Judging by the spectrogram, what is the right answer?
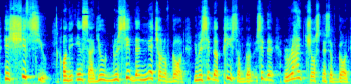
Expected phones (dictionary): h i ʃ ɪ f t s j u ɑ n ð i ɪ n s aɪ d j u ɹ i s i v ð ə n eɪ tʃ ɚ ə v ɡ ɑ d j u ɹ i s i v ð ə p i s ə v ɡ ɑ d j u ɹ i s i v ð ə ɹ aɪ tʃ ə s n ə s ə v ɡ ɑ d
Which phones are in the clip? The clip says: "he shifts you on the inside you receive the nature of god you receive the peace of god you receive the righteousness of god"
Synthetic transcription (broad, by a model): h i ʃ ɪ f t s j u ɑ n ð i ɪ n s aɪ d j u ɹ i s i v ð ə n eɪ tʃ ɚ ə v ɡ ɑ d j u ɹ i s i v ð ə p i s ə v ɡ ɑ d ɹ i s i v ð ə ɹ aɪ tʃ ə s n ə s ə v ɡ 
